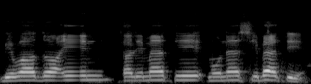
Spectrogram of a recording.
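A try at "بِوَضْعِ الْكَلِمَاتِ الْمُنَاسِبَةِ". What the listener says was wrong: Dibaca semua tanwinnya. Karena kan tidak ada alif lamnya di situ. Kalimatin munasibatin.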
